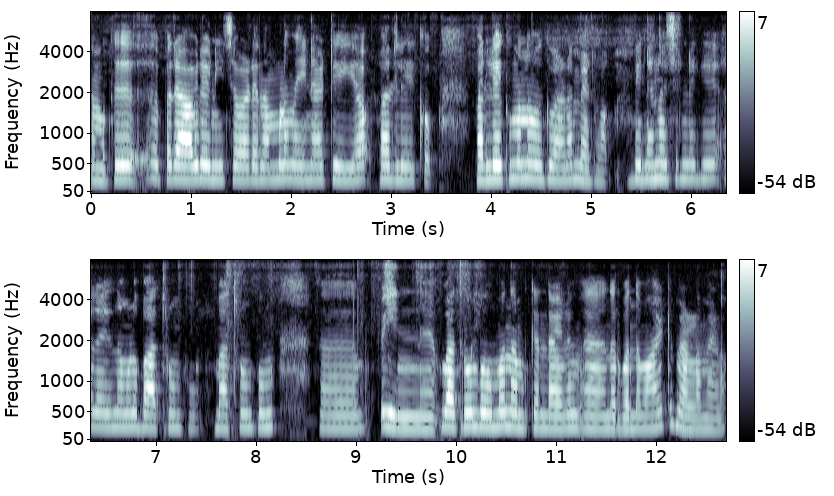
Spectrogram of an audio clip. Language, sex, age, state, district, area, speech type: Malayalam, female, 45-60, Kerala, Kozhikode, urban, spontaneous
